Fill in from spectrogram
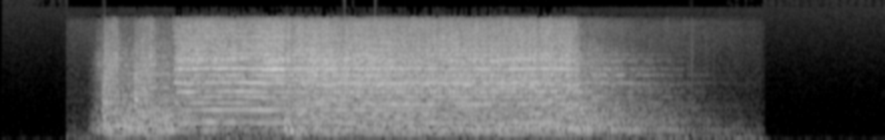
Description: Tags: Radio Radio Stations Station I.D. Seques Show I.D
